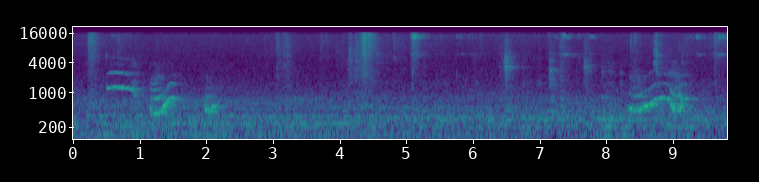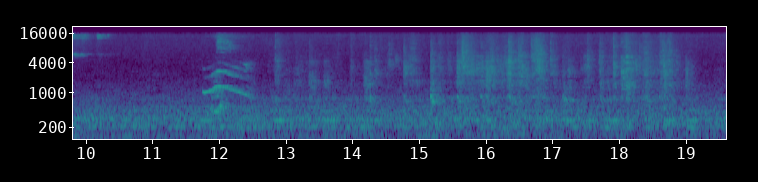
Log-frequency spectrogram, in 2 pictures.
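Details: Indoors, British Shorthair kitten Cream ventures from the nest for the first time, shadowed by anxious mother cat Xaxa; three bursts of high, curling meows, some doubled, separated by pauses, with soft rustling and a constant low hum.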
